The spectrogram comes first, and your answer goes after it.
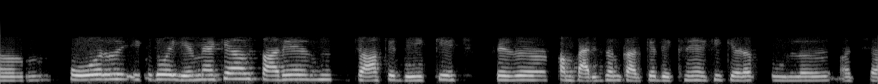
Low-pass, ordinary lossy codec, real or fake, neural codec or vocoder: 3.6 kHz; MP3, 24 kbps; real; none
